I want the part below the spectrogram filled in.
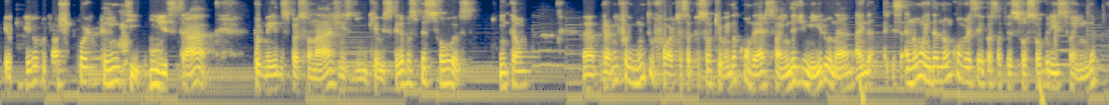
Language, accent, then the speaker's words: Portuguese; Passo Fundo, Rio Grande do Sul, Brazil; ido embora de Passo Fundo, né? Que eu sou gaúcho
